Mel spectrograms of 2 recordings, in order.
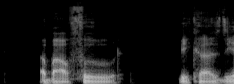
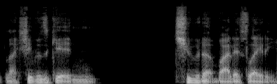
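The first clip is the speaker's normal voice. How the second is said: normal talking voice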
